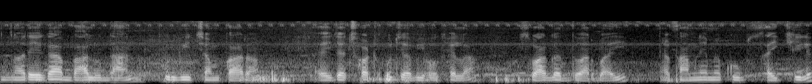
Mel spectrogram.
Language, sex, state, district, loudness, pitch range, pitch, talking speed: Bhojpuri, male, Bihar, East Champaran, -18 LUFS, 100-110 Hz, 105 Hz, 145 wpm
